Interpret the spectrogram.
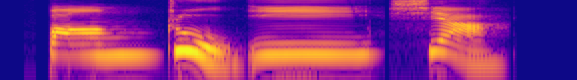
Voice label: "bang1zhu4yi1xia4", Chinese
